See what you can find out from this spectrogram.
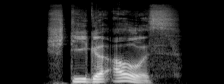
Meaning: first/third-person singular subjunctive II of aussteigen
- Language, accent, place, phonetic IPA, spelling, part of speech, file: German, Germany, Berlin, [ˌʃtiːɡə ˈaʊ̯s], stiege aus, verb, De-stiege aus.ogg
